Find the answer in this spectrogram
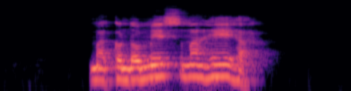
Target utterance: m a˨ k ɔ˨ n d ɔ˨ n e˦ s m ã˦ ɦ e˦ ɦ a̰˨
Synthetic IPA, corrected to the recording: m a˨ k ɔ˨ n d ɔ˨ m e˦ s m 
